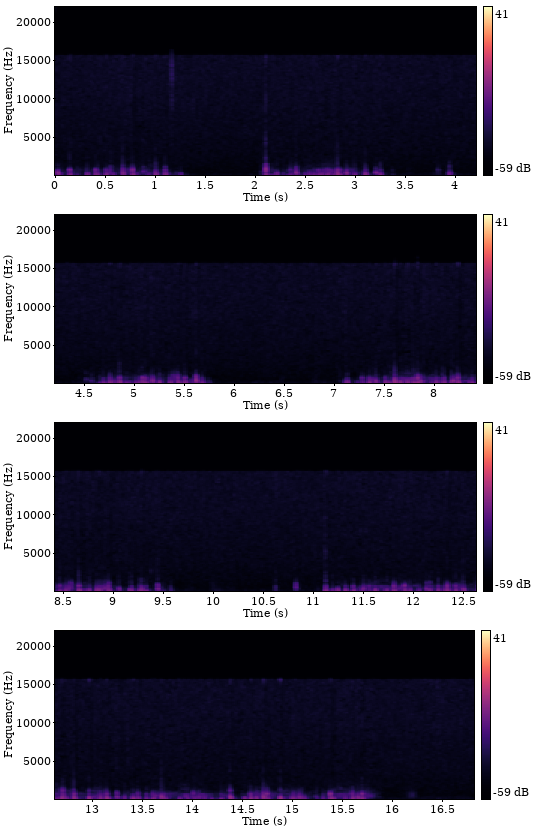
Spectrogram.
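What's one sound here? Fingertips scratch and rub on foam microphone covers very close up, in bursts.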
